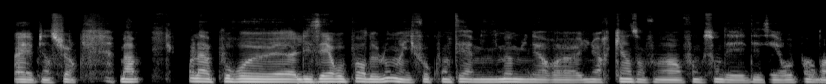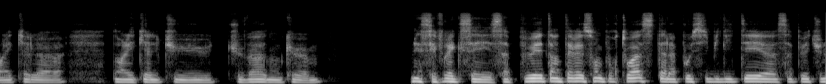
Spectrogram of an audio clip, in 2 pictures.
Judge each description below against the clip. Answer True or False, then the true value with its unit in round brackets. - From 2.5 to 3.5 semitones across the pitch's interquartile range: True (2.8 semitones)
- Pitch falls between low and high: False (120 Hz)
